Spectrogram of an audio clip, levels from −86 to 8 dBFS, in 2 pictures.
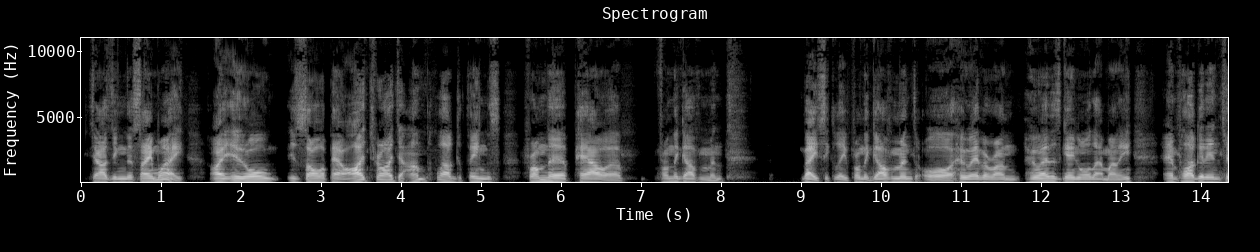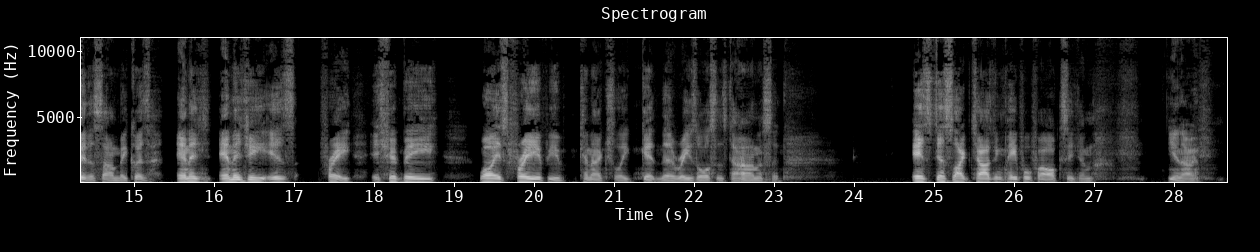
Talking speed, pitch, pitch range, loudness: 145 wpm, 115 Hz, 105-125 Hz, -22 LUFS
